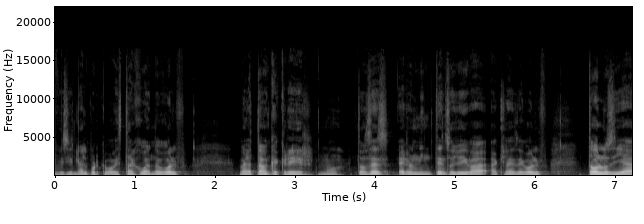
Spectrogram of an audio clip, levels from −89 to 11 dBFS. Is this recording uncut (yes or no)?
yes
